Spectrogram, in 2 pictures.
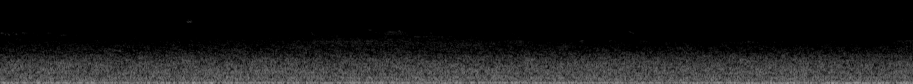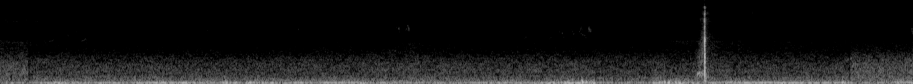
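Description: An 8-iron striking a golf ball once near the end: a single sharp click, over steady low background noise.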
